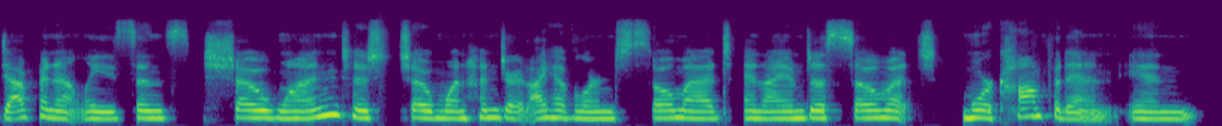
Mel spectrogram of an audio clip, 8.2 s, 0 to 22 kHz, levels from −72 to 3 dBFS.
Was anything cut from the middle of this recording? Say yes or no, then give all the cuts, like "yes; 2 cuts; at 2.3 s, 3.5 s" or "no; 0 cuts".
no; 0 cuts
